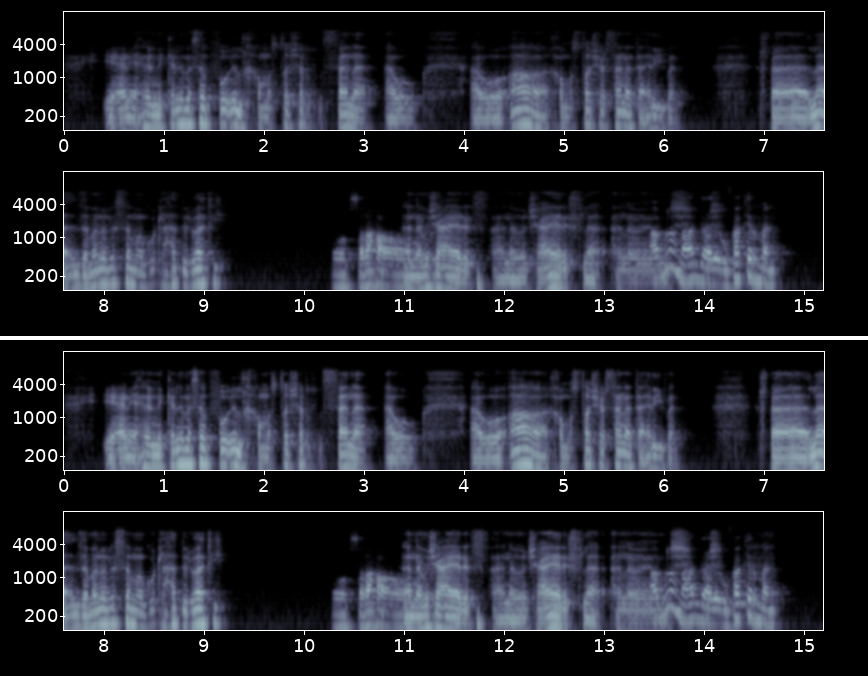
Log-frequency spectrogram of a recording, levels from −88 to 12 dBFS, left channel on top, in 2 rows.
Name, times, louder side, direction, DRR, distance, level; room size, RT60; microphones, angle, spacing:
voice 1, 0.4-6.1 6.5-6.8 7.1-9.2 11.0-14.1, right 3 dB, 50° right, 0.6 m, -30 dB
voice 2, 10.3-11.5 13.5-14.7, left 1 dB, 5° left, 0.6 m, -30 dB
8.4 x 5.0 x 5.1 m
head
